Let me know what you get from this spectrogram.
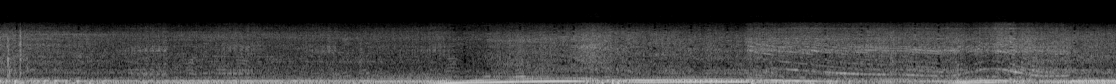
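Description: A motor vehicle's engine revving repeatedly, its pitch rising and falling in several surges, typical of an off-road car working hard over rough ground.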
